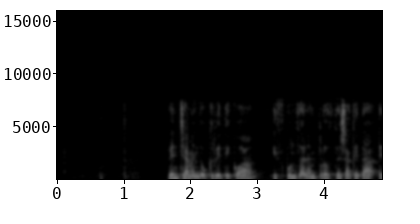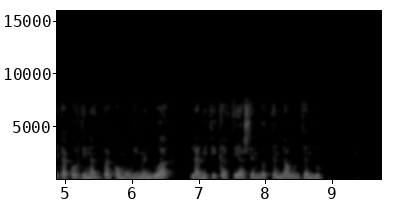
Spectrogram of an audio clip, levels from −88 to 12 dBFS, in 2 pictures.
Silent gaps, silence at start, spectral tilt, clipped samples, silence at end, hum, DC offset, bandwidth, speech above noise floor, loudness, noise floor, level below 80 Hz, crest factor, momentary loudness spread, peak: 0.72-0.91 s, 1.22-1.65 s, 6.82-6.86 s; 0.65 s; -5.5 dB/octave; under 0.1%; 0.9 s; none; under 0.1%; 7.6 kHz; 41 dB; -48 LUFS; -89 dBFS; -88 dBFS; 18 dB; 7 LU; -32 dBFS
